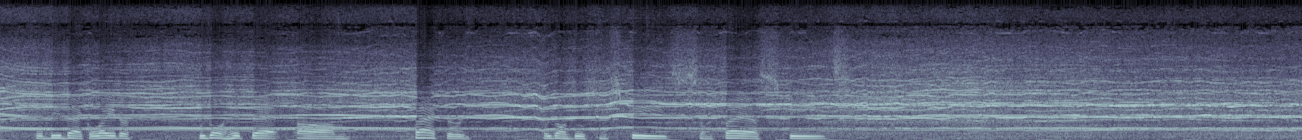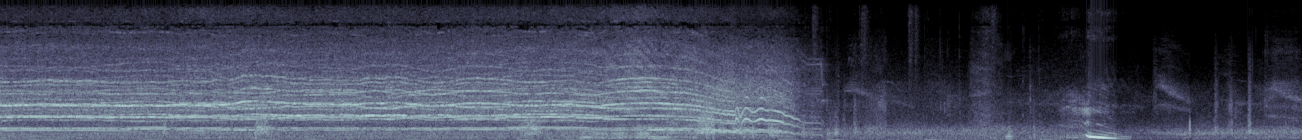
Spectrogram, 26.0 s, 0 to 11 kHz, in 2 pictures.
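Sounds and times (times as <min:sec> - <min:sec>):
drone propellers whining: 0:00.0 - 0:24.5.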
